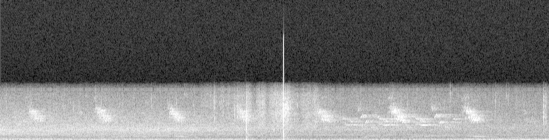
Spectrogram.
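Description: A bird repeats a short, high, falling chirp about once a second over a steady low rumble. A sharp click comes about halfway through.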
